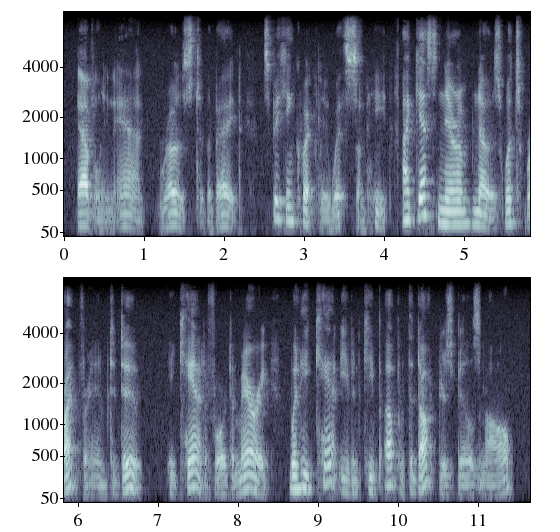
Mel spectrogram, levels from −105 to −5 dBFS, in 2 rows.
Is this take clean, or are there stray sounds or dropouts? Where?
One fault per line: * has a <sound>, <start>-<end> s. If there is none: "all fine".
all fine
